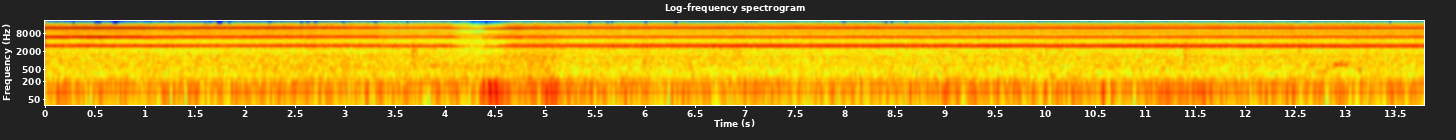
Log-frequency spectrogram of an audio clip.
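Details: Insect chorus in a forest: a constant, piercing trill of high tones that briefly cuts out and dips around the fourth second, then resumes steadily over a low background rumble.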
